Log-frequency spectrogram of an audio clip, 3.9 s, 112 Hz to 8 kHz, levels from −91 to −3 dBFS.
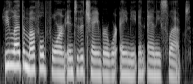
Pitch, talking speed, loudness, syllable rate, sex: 205 Hz, 200 wpm, -20 LUFS, 5.2 syllables/s, female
